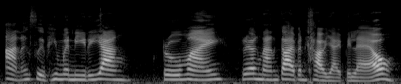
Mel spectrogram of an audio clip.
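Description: Speech, with no technical fault audible anywhere in the recording. Nothing in the signal calls for a time or a cause to be noted.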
